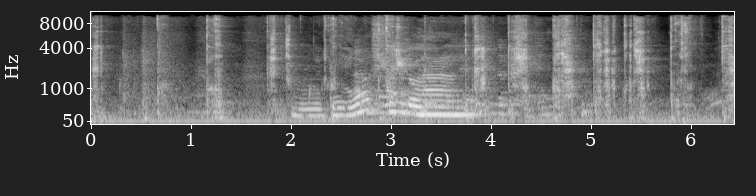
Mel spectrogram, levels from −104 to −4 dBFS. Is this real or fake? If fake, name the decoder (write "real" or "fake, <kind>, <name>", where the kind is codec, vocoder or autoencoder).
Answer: real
